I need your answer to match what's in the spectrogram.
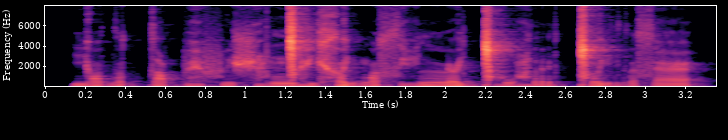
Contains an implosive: no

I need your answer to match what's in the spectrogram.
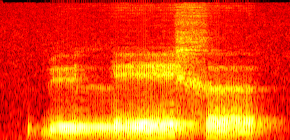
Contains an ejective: no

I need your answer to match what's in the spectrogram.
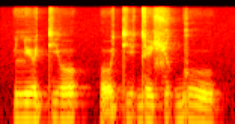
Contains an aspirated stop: no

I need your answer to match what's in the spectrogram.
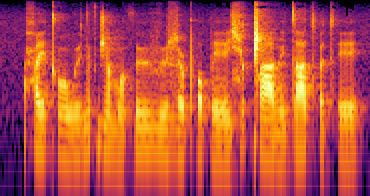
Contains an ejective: yes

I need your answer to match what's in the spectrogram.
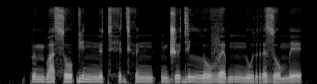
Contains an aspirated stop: no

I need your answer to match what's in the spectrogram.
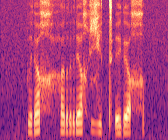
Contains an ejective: yes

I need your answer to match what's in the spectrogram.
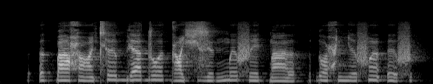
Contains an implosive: yes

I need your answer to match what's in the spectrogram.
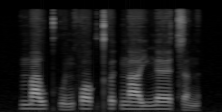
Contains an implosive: no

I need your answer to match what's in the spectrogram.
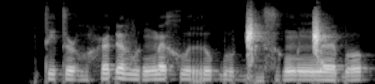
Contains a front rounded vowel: yes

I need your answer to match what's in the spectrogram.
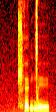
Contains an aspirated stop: yes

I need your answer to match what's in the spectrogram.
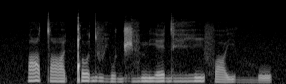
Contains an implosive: no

